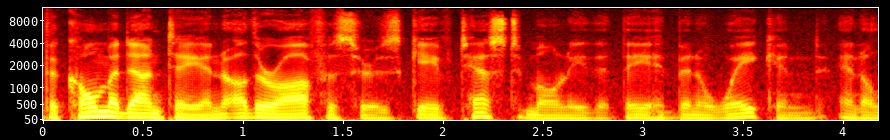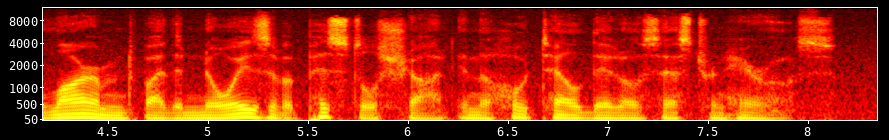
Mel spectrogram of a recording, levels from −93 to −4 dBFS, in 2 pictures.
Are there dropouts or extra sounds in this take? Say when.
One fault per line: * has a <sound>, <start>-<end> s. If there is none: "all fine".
all fine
